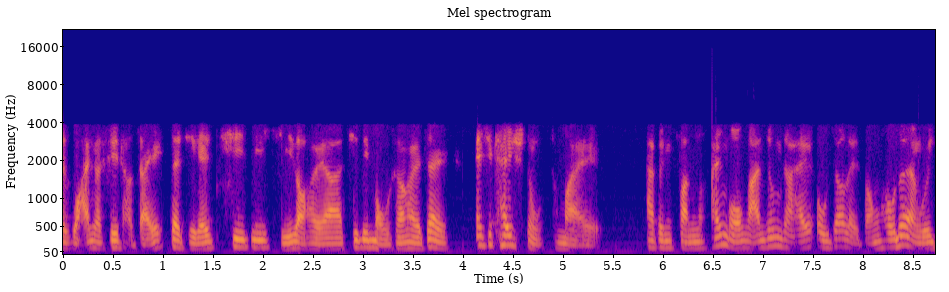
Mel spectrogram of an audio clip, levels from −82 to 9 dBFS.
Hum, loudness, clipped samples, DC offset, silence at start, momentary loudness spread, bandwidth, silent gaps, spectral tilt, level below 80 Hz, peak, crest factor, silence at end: none; -21 LUFS; under 0.1%; under 0.1%; 0 s; 6 LU; 4.1 kHz; none; -8 dB/octave; -64 dBFS; -2 dBFS; 20 dB; 0 s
